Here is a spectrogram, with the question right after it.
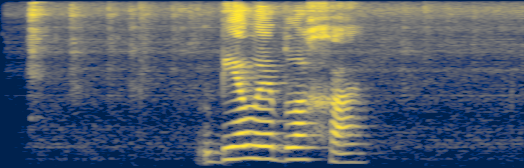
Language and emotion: Russian, neutral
